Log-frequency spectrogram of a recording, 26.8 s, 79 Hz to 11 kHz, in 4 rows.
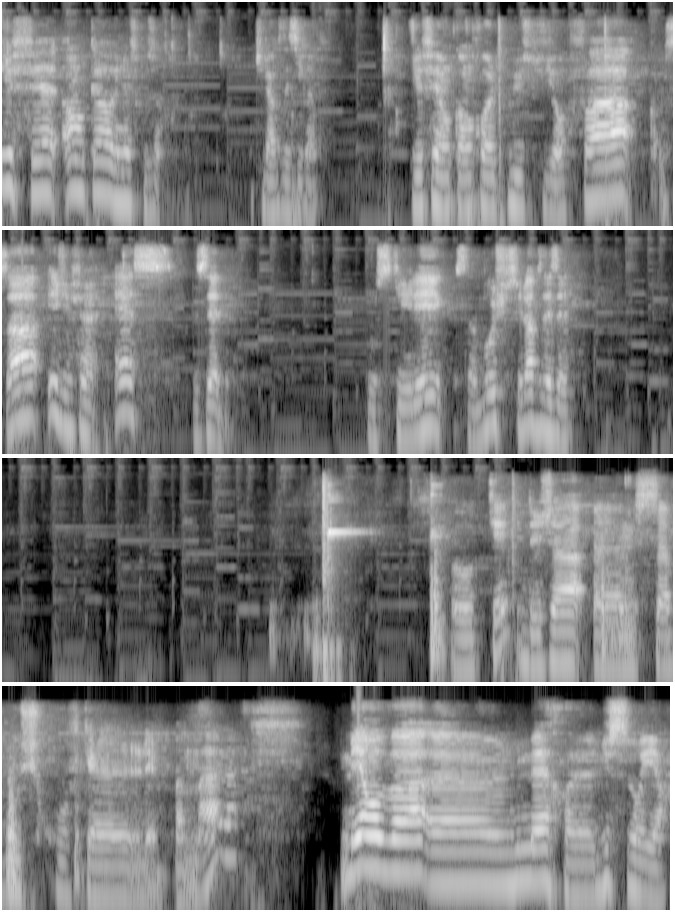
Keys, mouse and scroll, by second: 0.7 e, 1.8-2.8 middle drag, 2.8 KP_1, 3.6-4.1 scroll down 6, 4.6 ctrl+KP_Add, 4.9 ctrl+KP_Add, 6.0 ctrl+KP_Add, 7.3 s, 11.3 scroll up 2, 24.4 scroll down 1, 24.8 scroll up 2.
